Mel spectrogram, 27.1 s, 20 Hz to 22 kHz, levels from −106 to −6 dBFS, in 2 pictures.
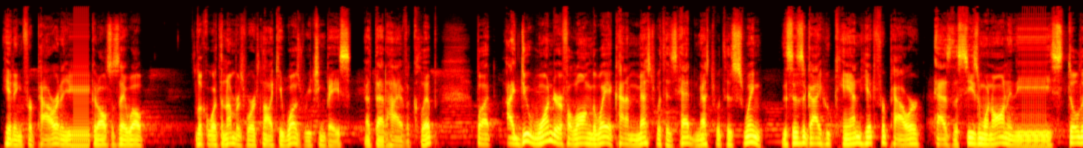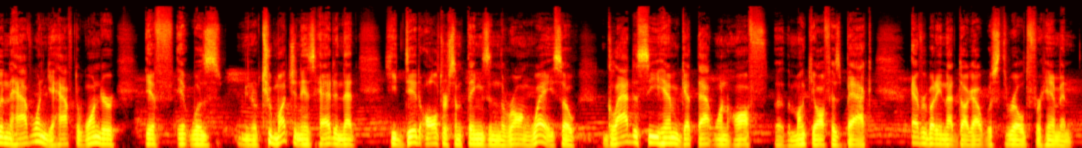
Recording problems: voice in the background; faint; throughout; 25 dB below the speech
audio freezing; at 1 s and at 13 s

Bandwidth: 18.5 kHz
